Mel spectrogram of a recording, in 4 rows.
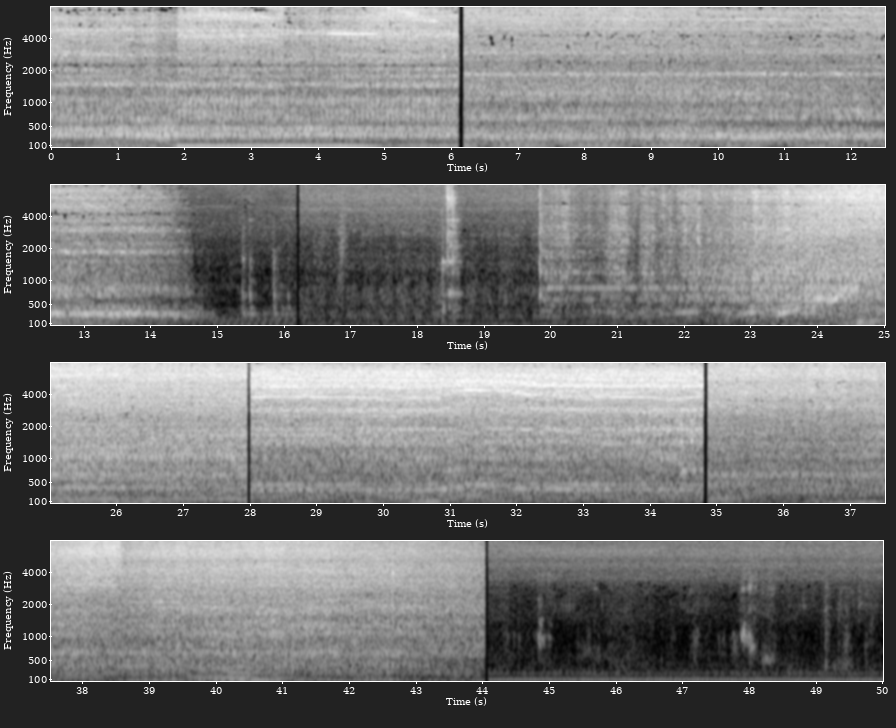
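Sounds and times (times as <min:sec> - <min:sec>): motor low hum: 0:00.0 - 0:13.7, 0:38.6 - 0:44.0
belt grinder grinding wood: 0:00.0 - 0:14.8, 0:19.8 - 0:44.1.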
